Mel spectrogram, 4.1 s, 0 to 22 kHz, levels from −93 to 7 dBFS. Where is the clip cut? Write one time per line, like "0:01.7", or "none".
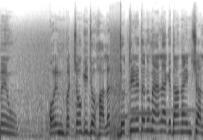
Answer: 0:02.2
